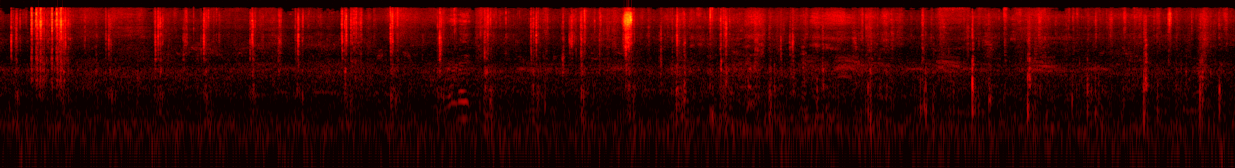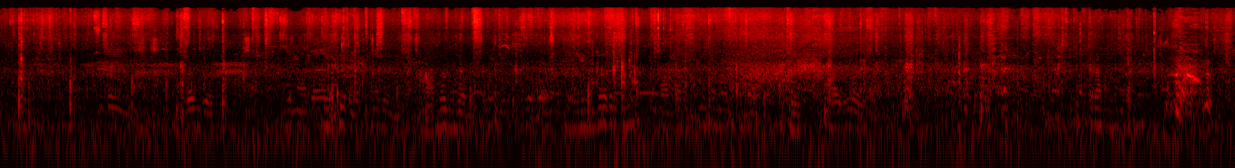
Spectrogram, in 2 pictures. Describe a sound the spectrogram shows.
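Footsteps shuffle slowly on pavement.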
